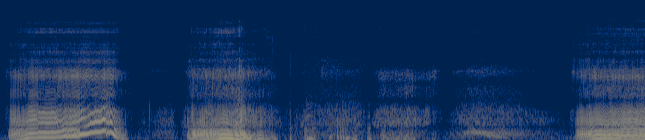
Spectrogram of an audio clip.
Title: I SNORE SO LOUD AND HARD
